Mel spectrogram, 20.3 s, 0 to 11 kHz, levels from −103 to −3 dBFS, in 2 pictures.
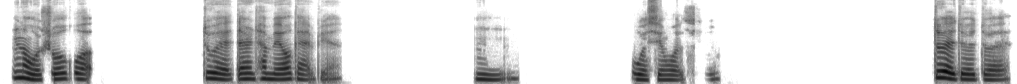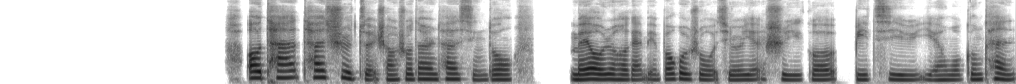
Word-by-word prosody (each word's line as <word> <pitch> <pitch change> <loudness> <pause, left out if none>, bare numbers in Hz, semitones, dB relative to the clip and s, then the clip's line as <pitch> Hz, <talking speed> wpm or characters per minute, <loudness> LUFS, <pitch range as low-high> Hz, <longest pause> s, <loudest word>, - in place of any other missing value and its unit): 那 255 -2 +6
我 195 - +5
说 215 +2 +1
过 215 -2 0 1.1
对， 215 -5 +4
但 215 +1 +3
是 - - +1
他 225 +1 0
没 210 - +2
有 210 +1 +4
改 205 -3 -3
变。 215 +2 -12 1.3
嗯。 205 +2 -3 1.1
我 200 -2 +2
行 185 +1 -3
我 185 -1 -2
素。 200 +2 -16 2.1
对 255 -5 +9
对 205 -1 +2
对。 190 0 -3 2.5
哦， 255 +1 +7
他 260 +2 +2
他 275 0 +2
是 265 -2 0
嘴 195 -3 -5
上 190 0 -2
说， 200 +1 -1
但 210 0 0
是 205 - 0
他 215 +1 -2
的 210 - +1
行 190 -3 -9
动 195 +1 -1 0.6
没 195 0 +3
有 205 -1 +6
任 200 0 +2
何 195 0 0
改 190 0 -4
变。 200 -1 -8
包 205 +1 0
括 210 -1 +1
说 200 -1 -4
我 185 - -6
其 185 - -8
实 185 +1 -2
也 190 +2 -5
是 195 -1 -4
一 185 0 -5
个 190 0 -3 0.2
比 190 -1 -4
起 195 -1 -5
语 185 0 -4
言 185 -1 -6
我 185 0 -5
更 200 0 -3
看 205 -2 -2
200 Hz, 165 characters per minute, -22 LUFS, 190-215 Hz, 2.5 s, 对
